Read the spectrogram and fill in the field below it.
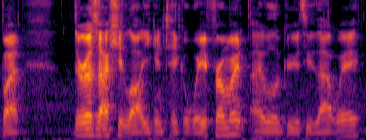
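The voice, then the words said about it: Congested head-cold voice. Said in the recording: “You sound a little under the weather today ... I got a head cold ... I'll probably sound worse than usual”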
